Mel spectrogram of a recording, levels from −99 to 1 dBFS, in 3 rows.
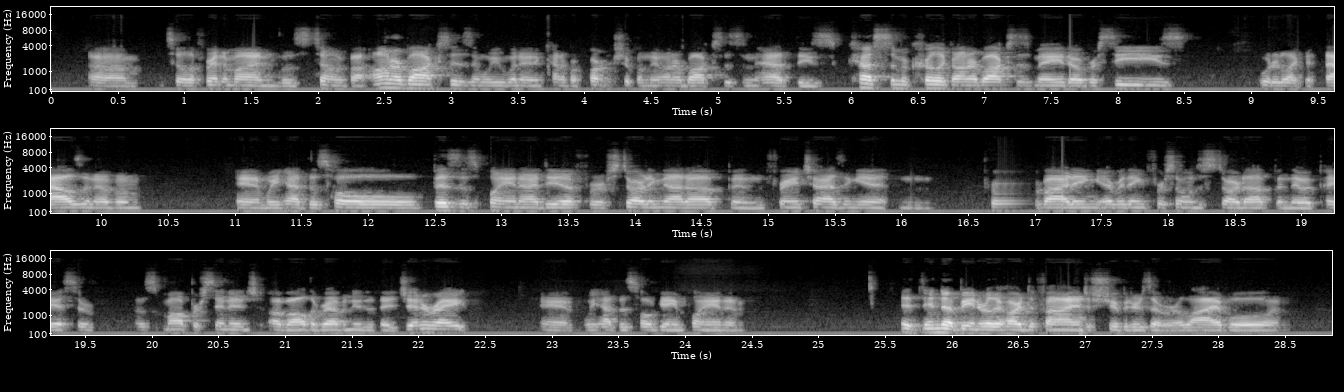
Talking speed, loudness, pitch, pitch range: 205 wpm, -23 LUFS, 125 Hz, 120-130 Hz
